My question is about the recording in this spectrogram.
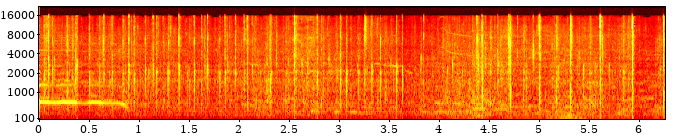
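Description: Audience clapping and cheering, a dense run of uneven hand claps, with one held tone sounding for the first second.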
